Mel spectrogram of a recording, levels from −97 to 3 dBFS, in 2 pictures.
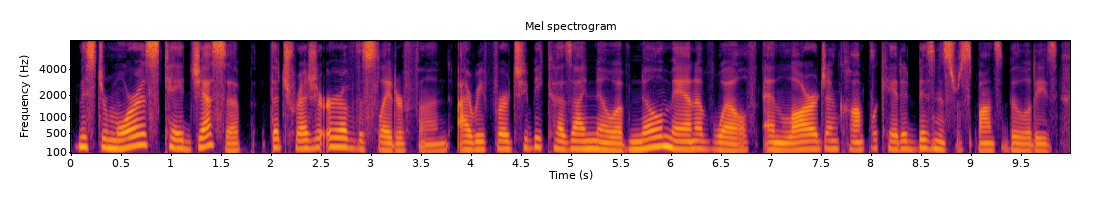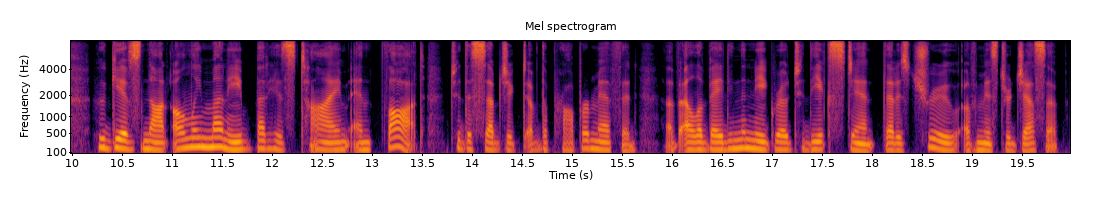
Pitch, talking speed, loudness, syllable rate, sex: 155 Hz, 170 wpm, -23 LUFS, 4.8 syllables/s, female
